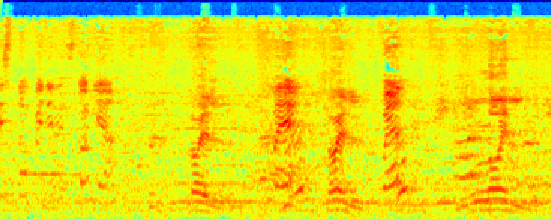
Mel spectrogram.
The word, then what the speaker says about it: loll: Loll. Well? Loll. Well? Loll. Loyal?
